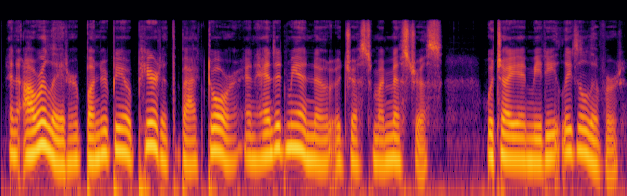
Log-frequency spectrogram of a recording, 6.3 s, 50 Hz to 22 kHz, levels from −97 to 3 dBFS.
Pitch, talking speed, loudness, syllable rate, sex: 165 Hz, 210 wpm, -17 LUFS, 6.8 syllables/s, female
